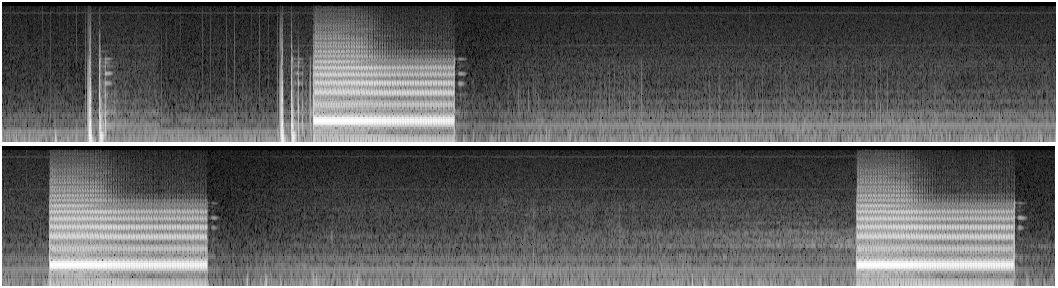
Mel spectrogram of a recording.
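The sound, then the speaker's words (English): Dialing tones on a telephone trunk line: a couple of sharp clicks, then three long, steady, loud tones separated by quiet gaps, with a constant low hum underneath throughout. “Okay, I'll take the filter off and continue dialing.”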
